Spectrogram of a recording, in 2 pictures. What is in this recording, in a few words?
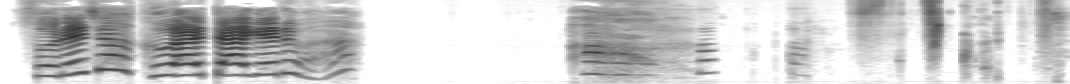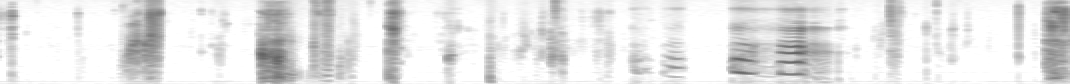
sad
